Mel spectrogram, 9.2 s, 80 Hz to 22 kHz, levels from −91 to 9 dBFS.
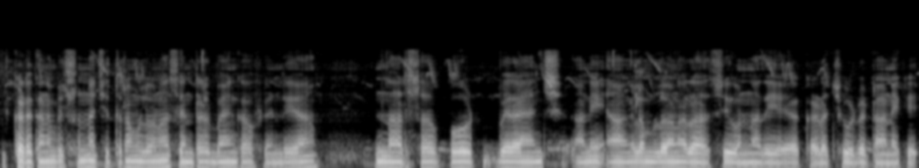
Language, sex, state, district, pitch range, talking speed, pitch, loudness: Telugu, male, Andhra Pradesh, Sri Satya Sai, 90-100 Hz, 100 wpm, 95 Hz, -19 LUFS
